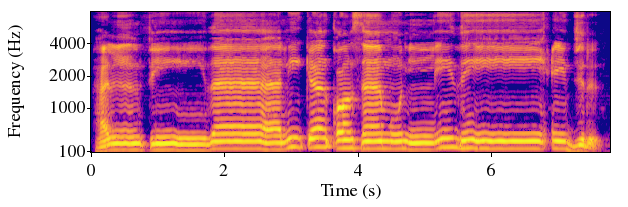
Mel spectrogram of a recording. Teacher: جیم پر ہم قلقلہ صغریٰ کرتے ہوئے ادائیگی کریں گے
